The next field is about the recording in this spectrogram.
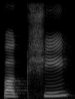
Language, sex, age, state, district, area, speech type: Hindi, female, 30-45, Rajasthan, Jaipur, urban, read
